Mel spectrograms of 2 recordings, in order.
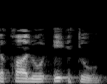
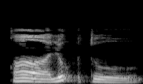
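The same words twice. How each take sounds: First: قالوا ائتوا with the waw held long and the hamza pronounced; separated قالوا then ائتوا; wrong long vowel. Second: قالوا ائتوا with the waw and the hamza dropped, qalu-tu; slow, louder قالوا ائتوا joined without the long u; correct joining. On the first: Teacher demonstrating the wrong pronunciation. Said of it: "وليس". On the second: Teacher demonstrating the correct linking. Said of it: "وليس قالوا ائتوا". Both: Shown as a demonstration.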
